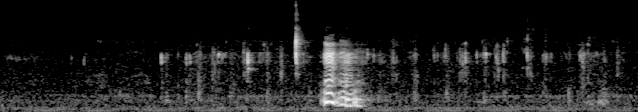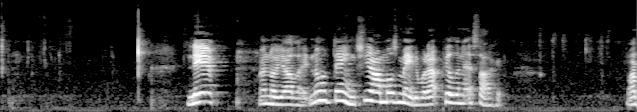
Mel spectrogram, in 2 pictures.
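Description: A young woman chews food with soft wet mouth sounds.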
